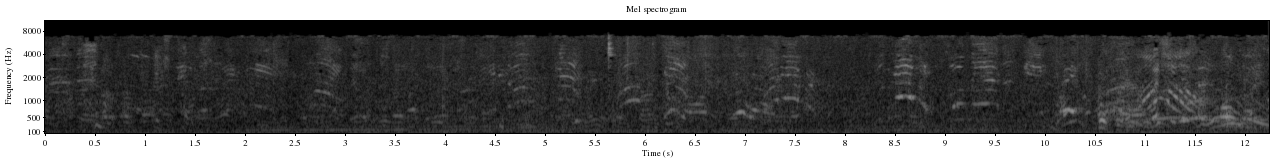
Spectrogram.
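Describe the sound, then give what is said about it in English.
A crowd at a baseball game between Washington County and Smithville talking back at the referee in a dense, overlapping babble of many voices over a low steady hum, growing louder and more agitated toward the end. “And we're getting a little bit of back talk from the crowd here.”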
